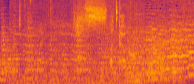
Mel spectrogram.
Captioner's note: whispering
